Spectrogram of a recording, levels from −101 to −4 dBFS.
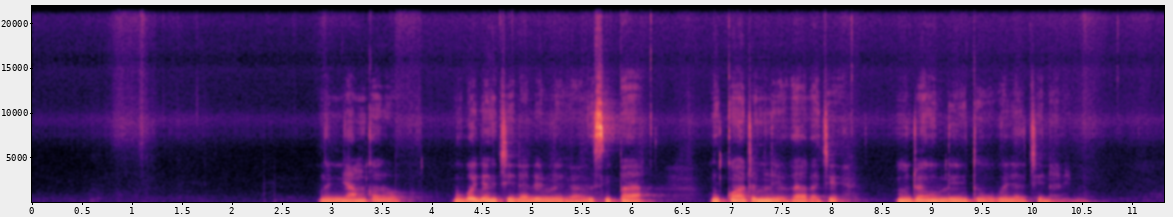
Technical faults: microphone volume stepped up

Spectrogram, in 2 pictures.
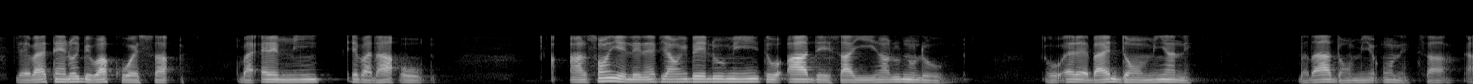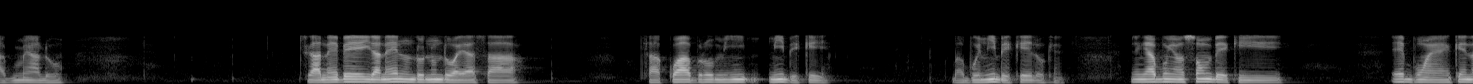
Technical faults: none

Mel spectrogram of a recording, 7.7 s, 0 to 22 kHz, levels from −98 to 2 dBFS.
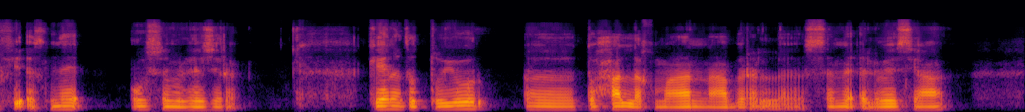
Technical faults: Nellymoser compression

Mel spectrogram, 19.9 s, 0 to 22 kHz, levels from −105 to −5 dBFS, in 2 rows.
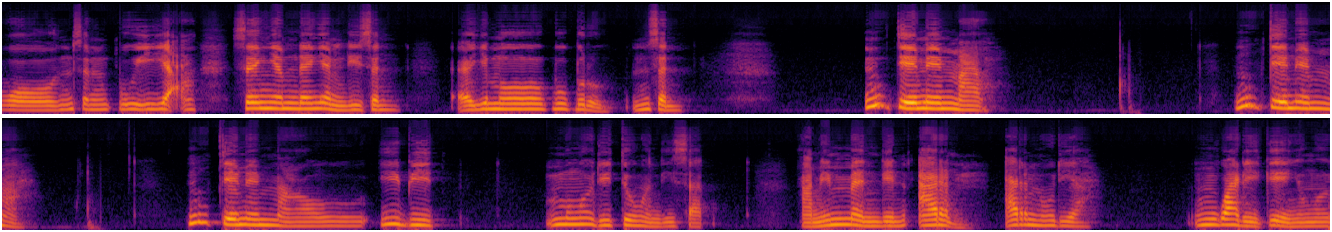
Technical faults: Opus compression

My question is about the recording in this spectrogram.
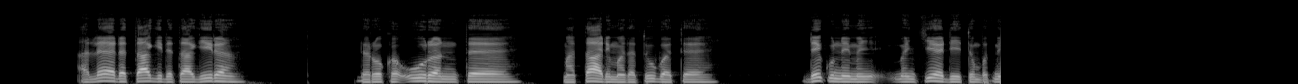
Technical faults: audio dropout to silence

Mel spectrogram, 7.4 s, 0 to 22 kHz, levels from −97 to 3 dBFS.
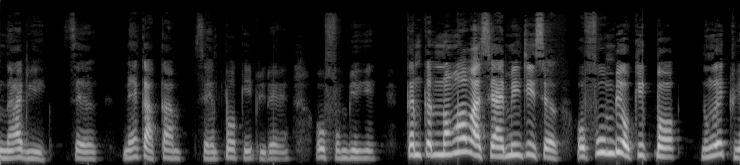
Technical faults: clock drift buffer slips

